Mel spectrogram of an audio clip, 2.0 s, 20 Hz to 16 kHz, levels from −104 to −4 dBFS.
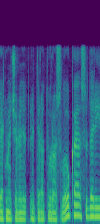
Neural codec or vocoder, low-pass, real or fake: none; 7.2 kHz; real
